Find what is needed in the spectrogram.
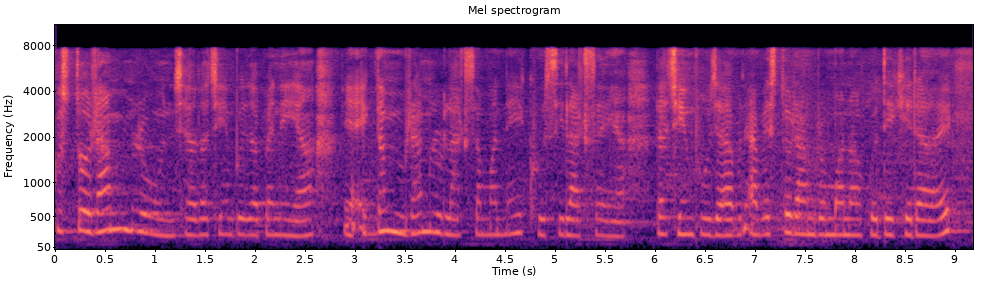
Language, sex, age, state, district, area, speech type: Nepali, female, 30-45, West Bengal, Alipurduar, urban, spontaneous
